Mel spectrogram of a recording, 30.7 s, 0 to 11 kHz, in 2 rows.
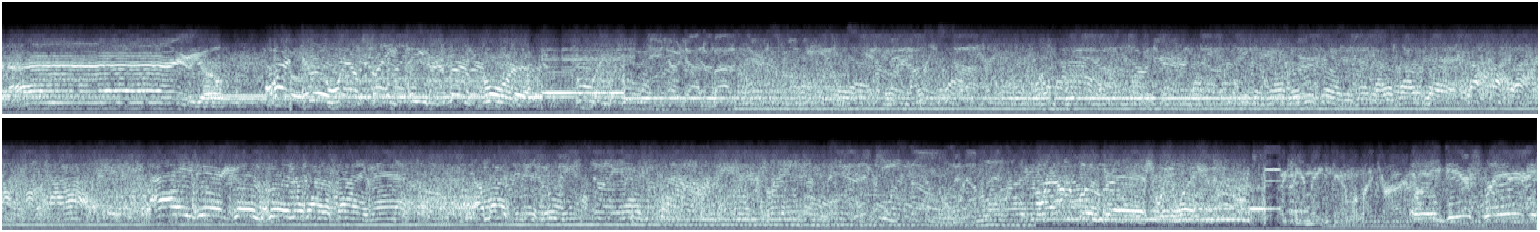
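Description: CB radio receiving 11-meter skip on a strong signal: several distant stations talking over one another, garbled and hard to make out, with steady whistle tones held for several seconds at a time under the voices.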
